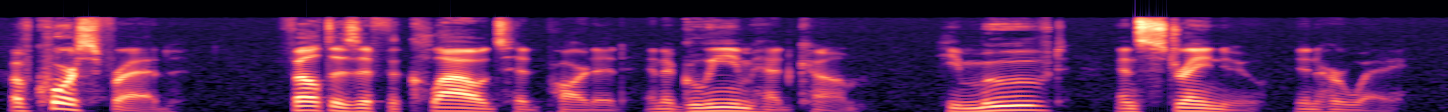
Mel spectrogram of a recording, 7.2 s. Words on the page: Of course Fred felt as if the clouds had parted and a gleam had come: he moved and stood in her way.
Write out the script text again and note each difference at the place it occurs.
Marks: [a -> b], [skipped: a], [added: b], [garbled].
Of course Fred felt as if the clouds had parted and a gleam had come: he moved and [stood -> strenu] in her way.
